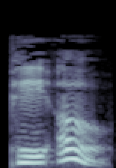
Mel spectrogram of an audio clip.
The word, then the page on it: p.o.: British English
